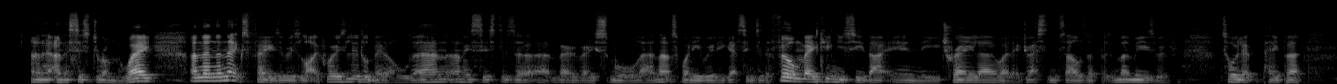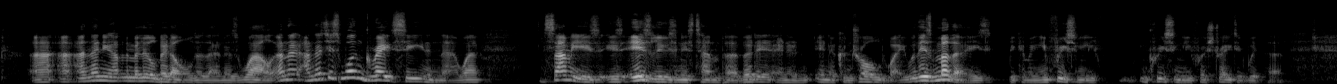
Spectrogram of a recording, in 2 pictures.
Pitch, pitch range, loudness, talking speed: 105 Hz, 95-125 Hz, -34 LUFS, 235 wpm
